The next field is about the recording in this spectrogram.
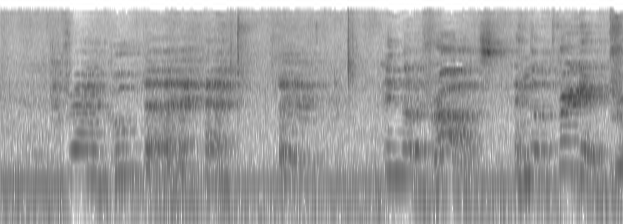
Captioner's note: laughs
